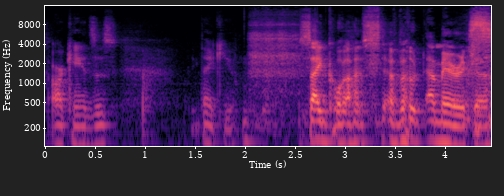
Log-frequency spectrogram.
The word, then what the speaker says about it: Arkansas: joke about our Kings our Arkansas which is Arkansas actually I think we Canadians need to get the pronunciation right of the American states Arkansas thank you cyclists about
